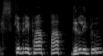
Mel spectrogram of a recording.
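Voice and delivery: very high-pitched fake French-sounding nonsense babble. Recalling how the group used to speak French: imitating fake French gibberish. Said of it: "our French was usually like".

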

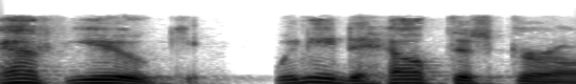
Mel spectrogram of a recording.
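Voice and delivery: sharp, heated yelling, flung back hard. Retelling how a woman started yelling at the speaker, imitating her yelling. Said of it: "she starts yelling at me".

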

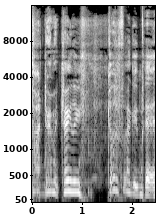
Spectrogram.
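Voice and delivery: angry outburst. Retelling own past words to a daughter: retelling an angry outburst. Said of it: "I was so pissed".

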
